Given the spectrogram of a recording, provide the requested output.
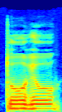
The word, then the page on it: tuubyú: apatani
